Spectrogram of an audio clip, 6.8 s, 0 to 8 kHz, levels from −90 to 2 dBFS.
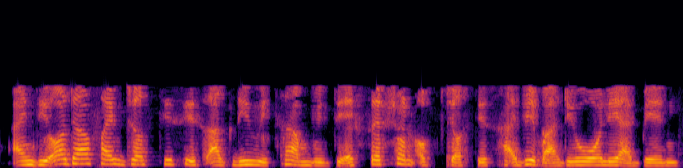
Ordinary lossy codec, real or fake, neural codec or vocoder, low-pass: AAC, 16 kbps; real; none; 7.2 kHz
